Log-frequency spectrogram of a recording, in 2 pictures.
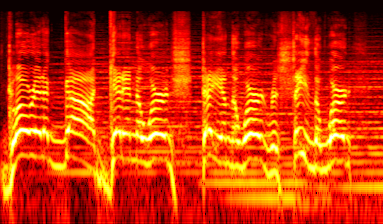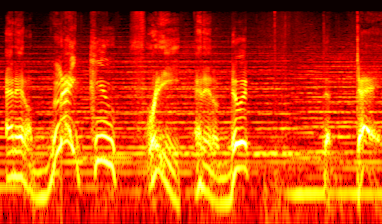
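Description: A male preacher with a high voice that leaps up and down, repeating his points with fervor. He speaks slowly and with weight, and he punctuates the sermon with sudden exclamations of praise. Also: very animated, over music.

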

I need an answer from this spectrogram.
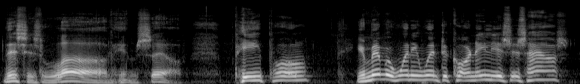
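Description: Man preacher, high and animated, fervent sermon delivery. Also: a little slow. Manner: fervent, repetitive preaching with sudden high exclamations.

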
